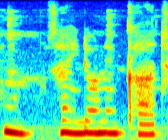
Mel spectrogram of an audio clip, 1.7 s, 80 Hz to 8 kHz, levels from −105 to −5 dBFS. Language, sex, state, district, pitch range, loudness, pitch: Bengali, female, Jharkhand, Sahebganj, 220-240 Hz, -16 LUFS, 235 Hz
